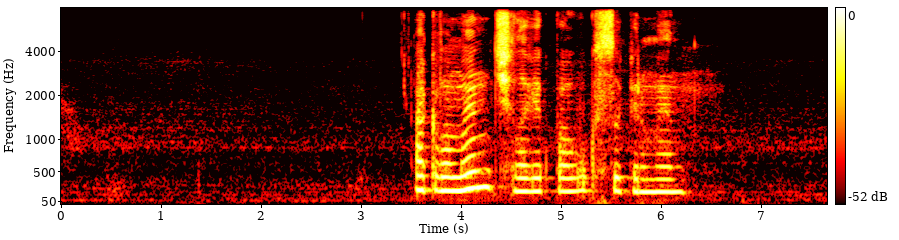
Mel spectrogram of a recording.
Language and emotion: Russian, neutral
